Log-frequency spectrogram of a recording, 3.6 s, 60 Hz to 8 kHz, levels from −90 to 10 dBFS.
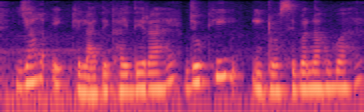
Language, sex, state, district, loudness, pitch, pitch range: Hindi, female, Bihar, Bhagalpur, -16 LUFS, 170 Hz, 165-225 Hz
